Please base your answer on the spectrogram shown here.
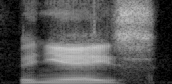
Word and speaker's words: beignet: Beignets. It sounds like Beignets. beignets. It's a soft G.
